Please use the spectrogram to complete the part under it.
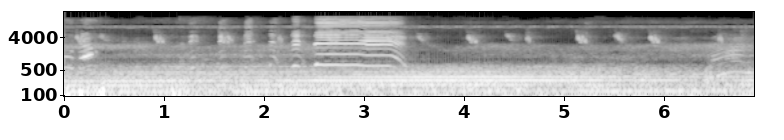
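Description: Birds chirp in short, repeated calls.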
